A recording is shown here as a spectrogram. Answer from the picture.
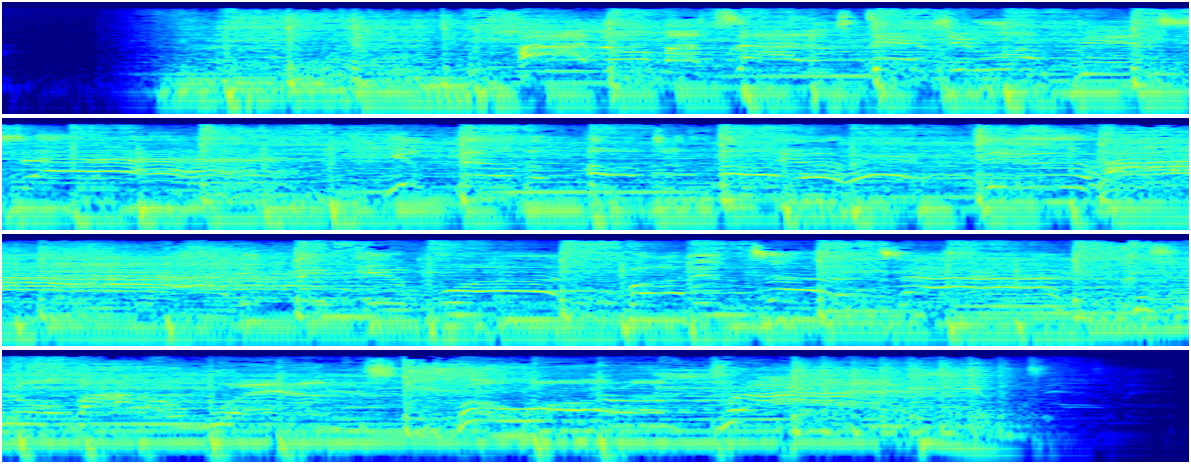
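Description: A loud, dense rock song plays throughout, driving drums and distorted guitars under a powerful, roaring male vocal that surges and strains, the full band staying at steady intensity before cutting off abruptly.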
